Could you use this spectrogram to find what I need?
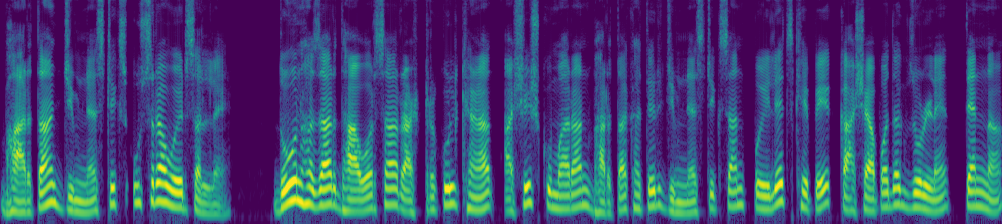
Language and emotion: Goan Konkani, neutral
